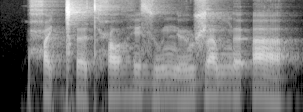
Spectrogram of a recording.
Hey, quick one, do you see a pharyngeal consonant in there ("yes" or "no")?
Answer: yes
